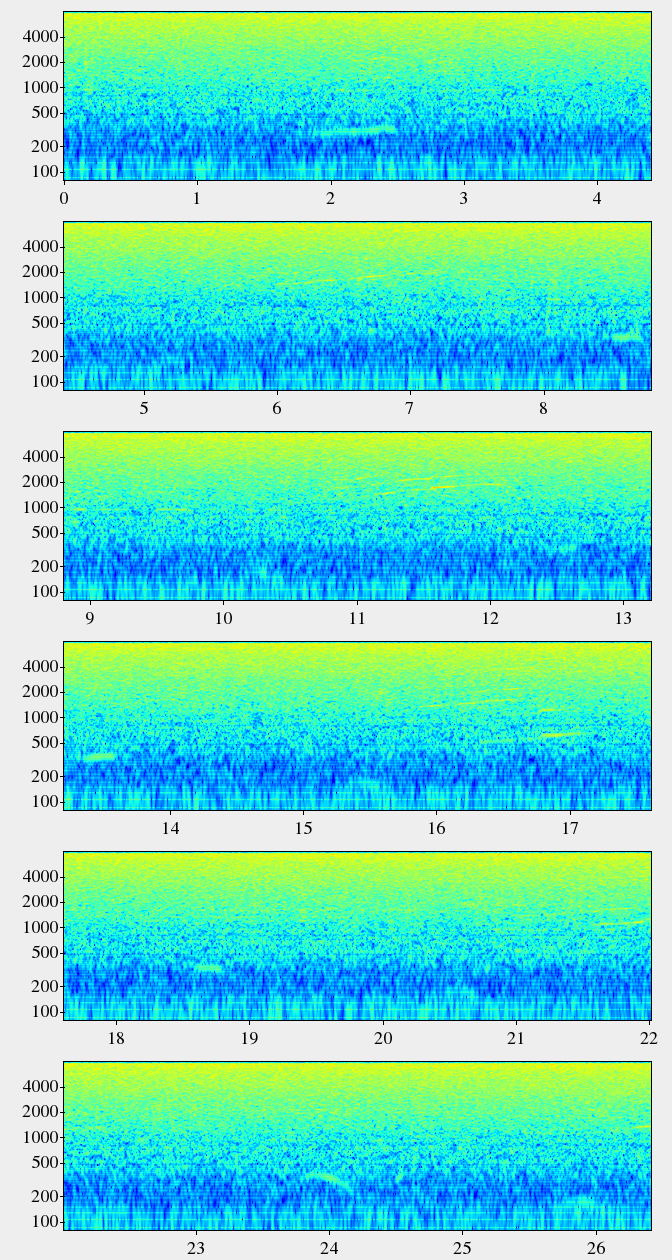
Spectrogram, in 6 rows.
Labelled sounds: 6.6	6.8	humpback whale, 1.6 to 1.9 kHz
11.3	11.6	humpback whale, 2.0 to 2.3 kHz
16.3	16.6	humpback whale, 1.5 to 1.7 kHz
21.8	22.1	humpback whale, 1.1 to 1.3 kHz

